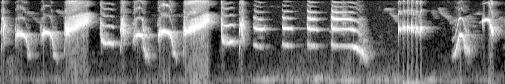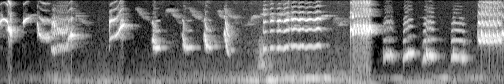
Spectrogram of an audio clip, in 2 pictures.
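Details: Varied, energetic song of an Asian pied starling, used to prompt other birds to sing: fast mixes of sharp chirps, clicks, slurred whistles and short trills, with a buzzy burst near eight seconds and faint low background rumble.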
